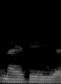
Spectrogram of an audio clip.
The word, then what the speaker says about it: Cnidaria: So this is phylum नाइडेरिया। यहाँ पर सी मेरे पास है लेकिन वो साइलेंट है।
